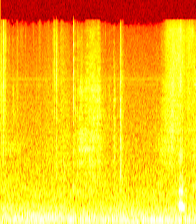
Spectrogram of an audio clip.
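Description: Paper is pressed and rubbed down by hand.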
